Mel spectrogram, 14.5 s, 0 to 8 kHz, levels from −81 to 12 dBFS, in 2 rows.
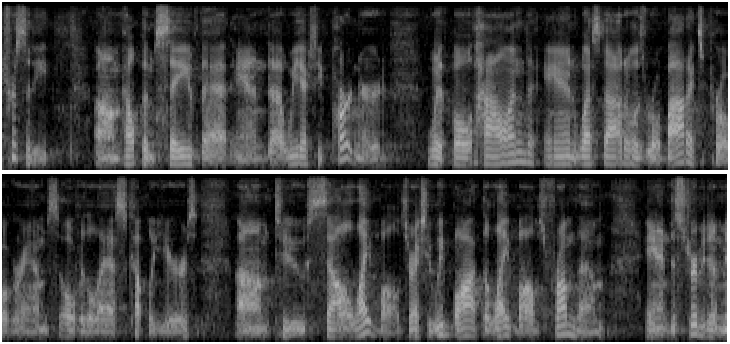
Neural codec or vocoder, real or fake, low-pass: vocoder, 22.05 kHz, 80 mel bands, HiFi-GAN; fake; 7.2 kHz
